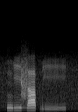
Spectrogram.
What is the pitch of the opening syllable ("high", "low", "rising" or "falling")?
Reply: high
